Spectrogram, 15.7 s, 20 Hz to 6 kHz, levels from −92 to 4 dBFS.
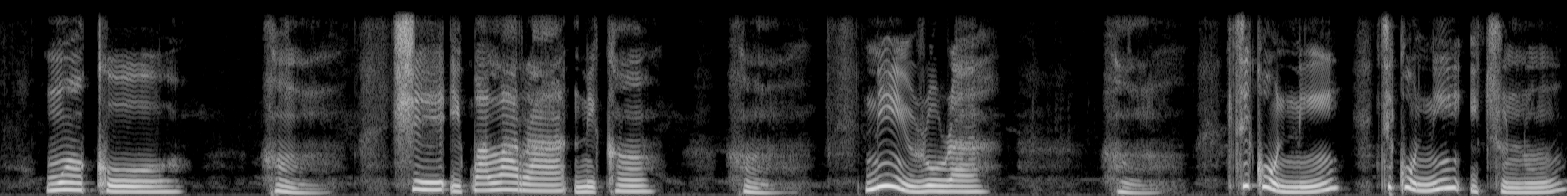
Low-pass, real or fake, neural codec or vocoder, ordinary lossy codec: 5.4 kHz; real; none; none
